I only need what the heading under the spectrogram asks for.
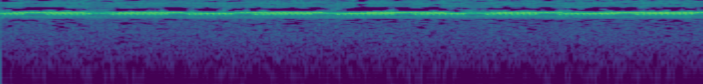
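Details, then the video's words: Insect trilling continuously in a relaxation nature recording, a steady high-pitched shrill band with slight wavering, nearly unbroken apart from brief dips, no other clear sounds. "Nature Sound of nature sounds scenery L · insect"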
